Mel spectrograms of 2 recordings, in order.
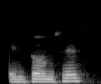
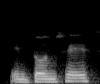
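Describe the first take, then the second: The two takes are said the same way.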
